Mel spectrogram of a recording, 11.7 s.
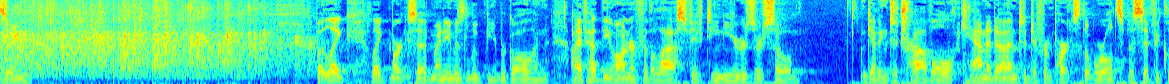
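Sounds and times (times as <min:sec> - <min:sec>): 
speech: 0:00.0 - 0:00.5, 0:03.2 - 0:11.6
crowd clapping: 0:00.0 - 0:03.2.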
